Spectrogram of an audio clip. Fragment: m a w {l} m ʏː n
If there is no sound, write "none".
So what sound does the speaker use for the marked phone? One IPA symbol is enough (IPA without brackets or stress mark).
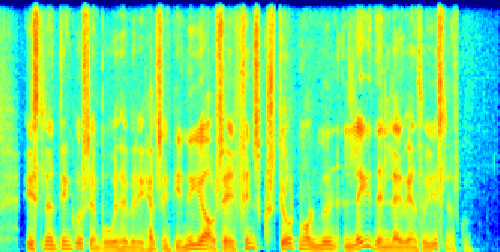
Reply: l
